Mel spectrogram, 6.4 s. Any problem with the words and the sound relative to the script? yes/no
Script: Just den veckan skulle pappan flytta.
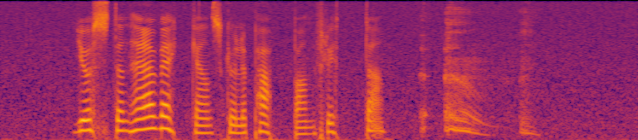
yes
